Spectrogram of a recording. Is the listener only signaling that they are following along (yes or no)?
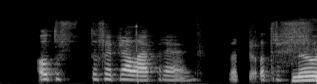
no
